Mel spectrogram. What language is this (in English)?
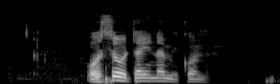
Ganda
